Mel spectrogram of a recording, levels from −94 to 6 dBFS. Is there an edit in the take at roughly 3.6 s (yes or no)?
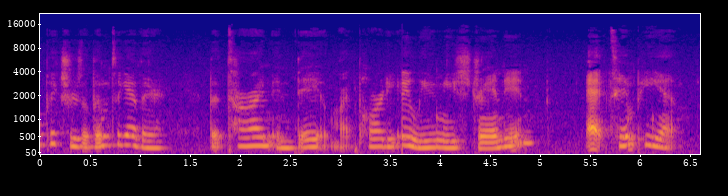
yes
